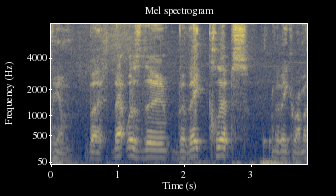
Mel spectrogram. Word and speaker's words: Vivek: be too bad but Vivek rhymes with cake ramaswamy does not speak the truth I would almost honestly say it's very difficult to get the truth out of him but that was the Vivek Clips the baker I'm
